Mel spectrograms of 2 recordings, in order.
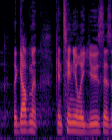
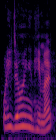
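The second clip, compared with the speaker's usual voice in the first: soft, higher-pitched kindly question; tender, quiet coaxing; gentle; 4 semitones higher, 9 dB quieter, faster than usual. Retold or imitated. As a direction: ask it gently, like a mate. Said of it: "gently saying".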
